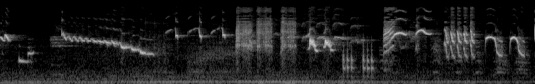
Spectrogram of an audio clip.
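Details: Energetic hybrid starling song rich in copied phrases, kept to teach Asian pied starlings and other cage songbirds; a long descending slurred whistle, scratchy chatter, then repeated looping high whistles.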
